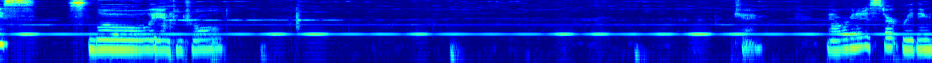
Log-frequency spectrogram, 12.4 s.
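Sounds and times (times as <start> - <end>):
speech: 0.0 - 0.4, 1.0 - 3.6, 11.0 - 12.4
singing bowls ringing: 0.0 - 12.4
soft low thuds: 1.3 - 4.4, 5.8 - 6.4.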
